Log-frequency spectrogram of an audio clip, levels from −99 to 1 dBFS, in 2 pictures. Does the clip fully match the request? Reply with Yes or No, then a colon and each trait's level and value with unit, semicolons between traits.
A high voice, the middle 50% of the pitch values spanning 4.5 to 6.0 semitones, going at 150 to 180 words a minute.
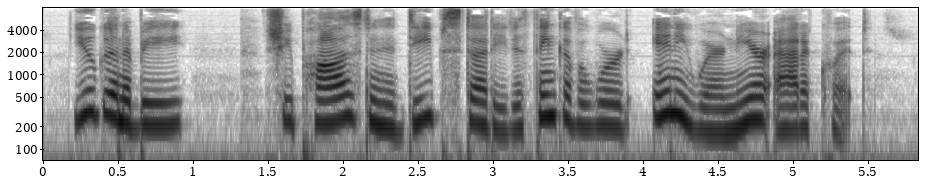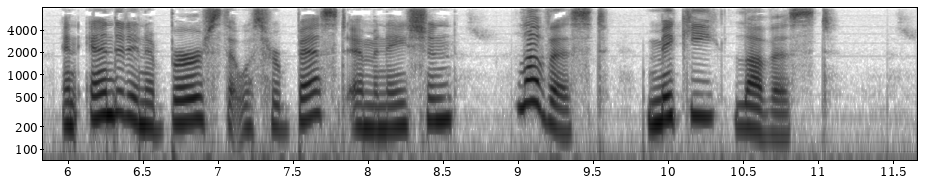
Yes: high, 225 Hz; average, 4.8 semitones; average, 160 wpm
